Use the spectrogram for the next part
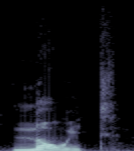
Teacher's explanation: That tends to form or to insert a glide in between the two. So at this point, we'll instead insert this glide w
